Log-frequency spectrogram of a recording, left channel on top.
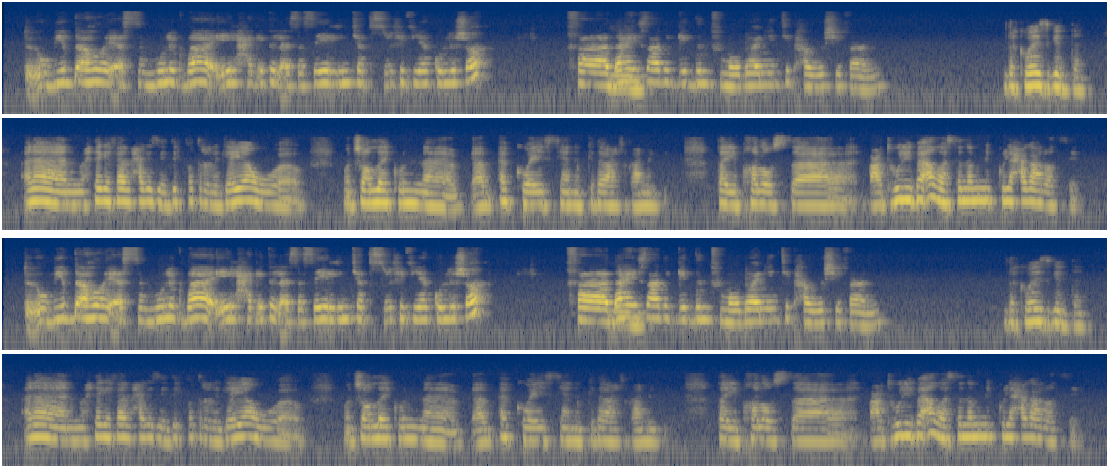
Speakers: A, on the right (about 30°); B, on the left (about 80°).
A: وبيبدأ هو يقسمه لك بقى ايه الحاجات الأساسية اللي انت هتصرفي فيها كل شهر فده
B: اه
A: هيساعدك جدا في موضوع ان انت تحوشي فعلا
B: ده كويس جدا انا يعني محتاجه فعلا حاجه زي دي الفتره اللي جايه و... وان شاء الله يكون آه، اب كويس يعني وكده اعرف اتعامل بيه طيب خلاص آه، ابعتهولي بقى وهستنى منك كل حاجه على الواتساب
